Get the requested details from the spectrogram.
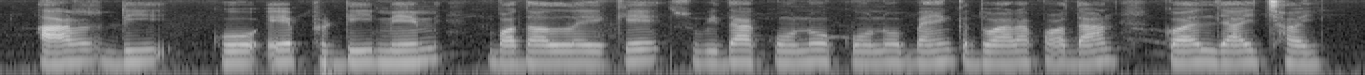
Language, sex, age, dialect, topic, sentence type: Magahi, male, 56-60, Western, banking, statement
